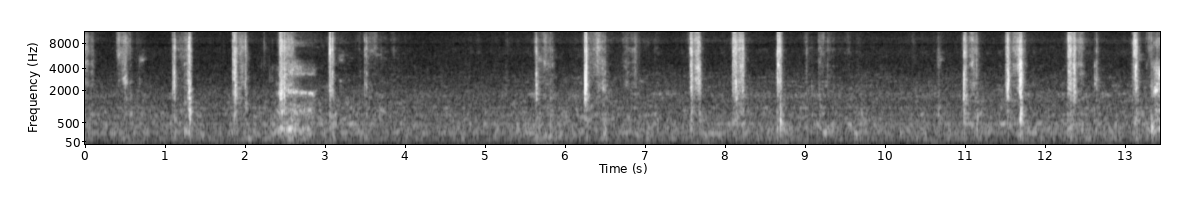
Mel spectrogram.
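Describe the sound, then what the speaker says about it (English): Tarot cards are shuffled in a quiet room, giving soft, scattered clicks and riffling snaps that come in irregular bursts with pauses between them. "This is shuffling cards."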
